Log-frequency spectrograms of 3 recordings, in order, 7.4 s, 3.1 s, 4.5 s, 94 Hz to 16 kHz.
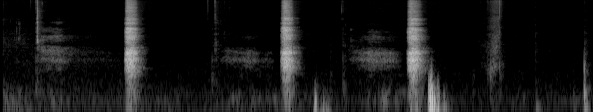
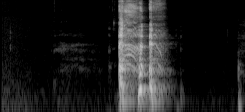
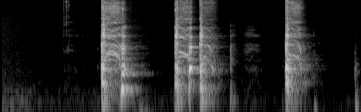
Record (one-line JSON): {"exhalation_length": "7.4 s", "exhalation_amplitude": 32768, "exhalation_signal_mean_std_ratio": 0.22, "cough_length": "3.1 s", "cough_amplitude": 32768, "cough_signal_mean_std_ratio": 0.27, "three_cough_length": "4.5 s", "three_cough_amplitude": 32768, "three_cough_signal_mean_std_ratio": 0.31, "survey_phase": "beta (2021-08-13 to 2022-03-07)", "age": "18-44", "gender": "Female", "wearing_mask": "No", "symptom_none": true, "smoker_status": "Never smoked", "respiratory_condition_asthma": false, "respiratory_condition_other": false, "recruitment_source": "REACT", "submission_delay": "1 day", "covid_test_result": "Negative", "covid_test_method": "RT-qPCR", "influenza_a_test_result": "Negative", "influenza_b_test_result": "Negative"}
